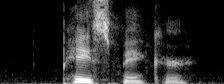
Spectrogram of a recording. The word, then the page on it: pacemaker: American English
